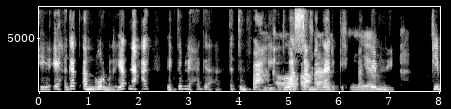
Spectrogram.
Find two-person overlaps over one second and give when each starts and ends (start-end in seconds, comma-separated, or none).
4.7-6.3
